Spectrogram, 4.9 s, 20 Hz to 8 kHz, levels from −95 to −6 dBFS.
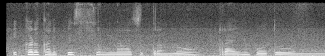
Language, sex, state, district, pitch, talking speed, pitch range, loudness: Telugu, female, Andhra Pradesh, Sri Satya Sai, 225 Hz, 60 wpm, 210-230 Hz, -17 LUFS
